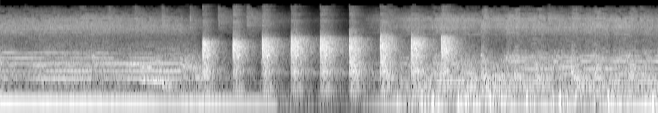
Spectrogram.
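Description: Live rock/metal band (electric guitar, bass and drum kit) playing the closing bars of a song: a held distorted chord with one note sliding down, then a run of about eight hard drum hits, roughly three a second, then a ringing chord.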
